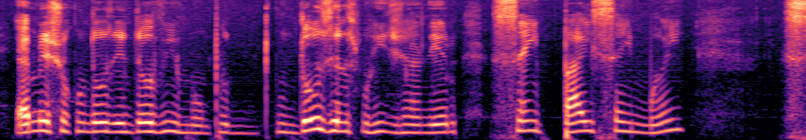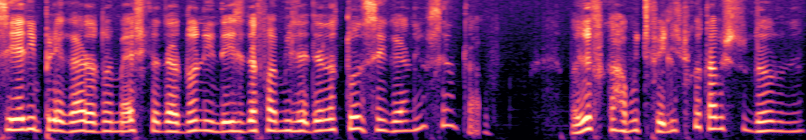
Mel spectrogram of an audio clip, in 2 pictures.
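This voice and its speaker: The voice has a dark, mellow tone and fairly even intonation at a very fast pace. The sound is dry and close, with no echo. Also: woman, medium pitch for a woman. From Brazil, Espírito Santo (rural). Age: 60s. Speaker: church member. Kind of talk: interview testimony. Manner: halting, repeats words.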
